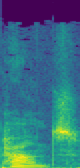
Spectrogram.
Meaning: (noun) A type of fine powder, as of sandarac, or cuttlefish bone, sprinkled over wet ink to dry the ink after writing or on rough paper to smooth the writing surface
- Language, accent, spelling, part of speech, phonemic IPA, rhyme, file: English, US, pounce, noun / verb, /paʊns/, -aʊns, En-us-pounce.ogg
